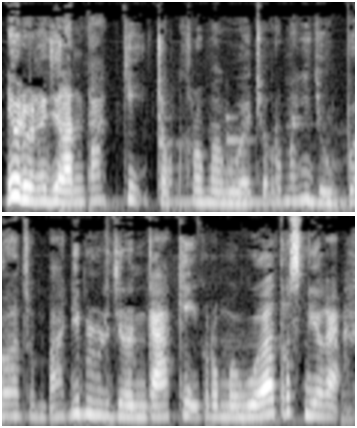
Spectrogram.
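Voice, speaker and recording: A woman's voice: mid-range voice, fairly even intonation, quick pace. A young woman hosting a casual podcast, telling a personal story in slangy, chatty speech full of swearing. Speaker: podcast host. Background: faint guitar music.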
